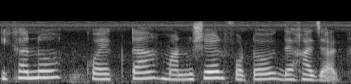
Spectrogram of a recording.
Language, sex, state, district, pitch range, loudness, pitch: Bengali, female, Assam, Hailakandi, 230-295 Hz, -14 LUFS, 260 Hz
